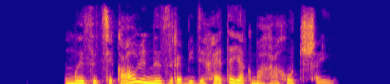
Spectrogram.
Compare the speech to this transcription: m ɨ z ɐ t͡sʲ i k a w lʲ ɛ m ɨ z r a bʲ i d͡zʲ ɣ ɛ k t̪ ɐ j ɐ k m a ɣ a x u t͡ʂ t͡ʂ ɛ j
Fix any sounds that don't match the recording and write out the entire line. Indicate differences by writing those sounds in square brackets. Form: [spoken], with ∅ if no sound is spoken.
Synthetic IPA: m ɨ z ɐ t͡sʲ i k a w lʲ ɛ [n] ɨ z r a bʲ i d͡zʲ ɣ ɛ [∅] t̪ ɐ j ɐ k m a ɣ a x u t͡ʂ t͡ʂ ɛ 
